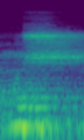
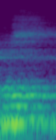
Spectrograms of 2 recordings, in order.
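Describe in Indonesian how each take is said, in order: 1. Bunyi s tebal. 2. Bunyi s tipis. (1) "Jangan dibaca tebal mush begitu" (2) "mus biasa"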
